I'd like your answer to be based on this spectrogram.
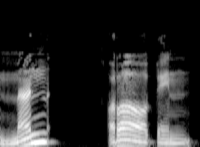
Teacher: این کلمه دیگه نون ساکن در را ادغام نمیشه استثناءن، میگیم من راقن، که بایستی یک سکتی رو در اونجا ما انجام بدیم، من راقن.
